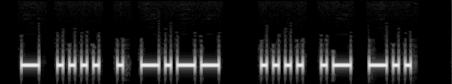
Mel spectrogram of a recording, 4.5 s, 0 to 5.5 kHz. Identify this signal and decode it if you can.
Morse code, heard as a keyed tone, about 20 wpm, 600 Hz. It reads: THEY HAD
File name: the old man and the sea / the old man and the sea part 1 20wpm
